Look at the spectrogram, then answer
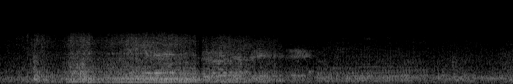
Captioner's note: announcer chattering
